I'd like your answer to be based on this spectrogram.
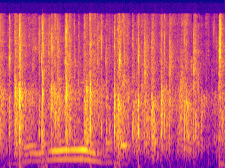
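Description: A church congregation claps and cheers during worship, a loose spread of applause mixed with voices and a short sung or called-out phrase, fairly quiet and close.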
